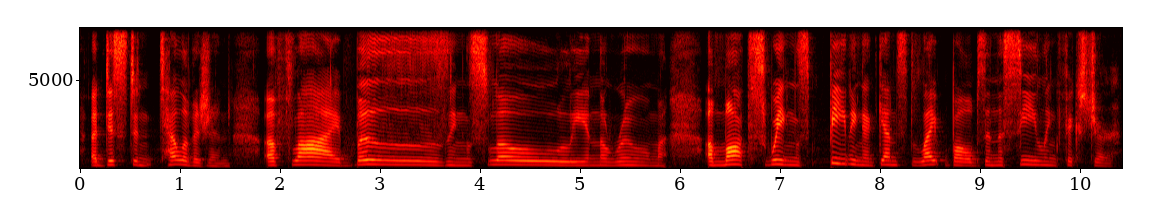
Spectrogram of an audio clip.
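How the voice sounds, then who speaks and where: A woman narrating, reading screenplay stage directions. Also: mid-range voice.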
